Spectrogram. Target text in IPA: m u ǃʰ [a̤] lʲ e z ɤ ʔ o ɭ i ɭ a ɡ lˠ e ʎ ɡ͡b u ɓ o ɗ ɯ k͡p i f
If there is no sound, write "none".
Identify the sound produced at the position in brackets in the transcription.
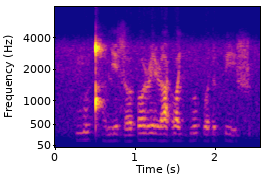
a̤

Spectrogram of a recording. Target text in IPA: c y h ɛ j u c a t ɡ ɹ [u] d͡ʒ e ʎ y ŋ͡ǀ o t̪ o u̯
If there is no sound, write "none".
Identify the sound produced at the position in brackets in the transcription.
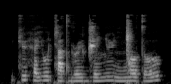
y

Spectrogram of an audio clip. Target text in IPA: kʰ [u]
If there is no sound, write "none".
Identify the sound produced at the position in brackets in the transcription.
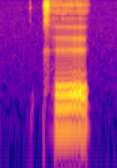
ø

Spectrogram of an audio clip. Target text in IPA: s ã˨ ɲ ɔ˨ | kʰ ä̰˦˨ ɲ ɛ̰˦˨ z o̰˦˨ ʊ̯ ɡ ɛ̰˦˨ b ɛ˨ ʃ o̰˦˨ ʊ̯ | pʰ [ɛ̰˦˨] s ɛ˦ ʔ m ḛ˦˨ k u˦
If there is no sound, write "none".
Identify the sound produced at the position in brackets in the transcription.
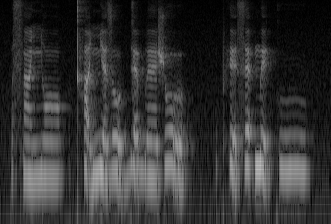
ḛ˦˨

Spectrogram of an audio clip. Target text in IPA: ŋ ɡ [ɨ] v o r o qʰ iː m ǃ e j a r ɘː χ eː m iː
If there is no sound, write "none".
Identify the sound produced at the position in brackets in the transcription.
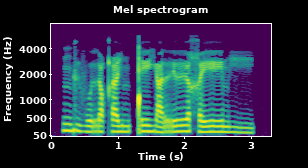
ɨ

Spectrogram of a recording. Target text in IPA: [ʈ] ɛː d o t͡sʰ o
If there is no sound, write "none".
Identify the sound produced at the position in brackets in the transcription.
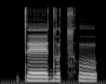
t̪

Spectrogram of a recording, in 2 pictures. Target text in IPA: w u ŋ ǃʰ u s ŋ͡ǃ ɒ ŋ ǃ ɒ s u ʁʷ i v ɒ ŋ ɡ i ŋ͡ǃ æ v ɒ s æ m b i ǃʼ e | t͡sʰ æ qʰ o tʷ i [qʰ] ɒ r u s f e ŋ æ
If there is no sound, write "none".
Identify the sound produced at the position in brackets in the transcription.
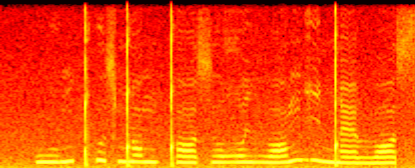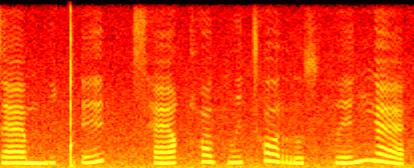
tʰ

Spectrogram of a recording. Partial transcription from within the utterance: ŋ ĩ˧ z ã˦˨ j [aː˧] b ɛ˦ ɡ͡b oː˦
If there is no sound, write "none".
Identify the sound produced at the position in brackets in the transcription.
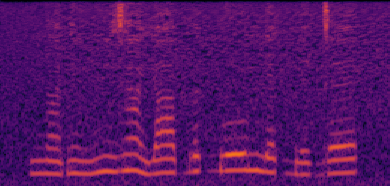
aː˧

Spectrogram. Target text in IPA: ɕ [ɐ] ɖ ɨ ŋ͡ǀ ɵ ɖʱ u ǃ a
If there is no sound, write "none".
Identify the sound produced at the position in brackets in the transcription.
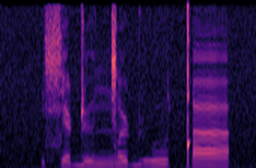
ɐ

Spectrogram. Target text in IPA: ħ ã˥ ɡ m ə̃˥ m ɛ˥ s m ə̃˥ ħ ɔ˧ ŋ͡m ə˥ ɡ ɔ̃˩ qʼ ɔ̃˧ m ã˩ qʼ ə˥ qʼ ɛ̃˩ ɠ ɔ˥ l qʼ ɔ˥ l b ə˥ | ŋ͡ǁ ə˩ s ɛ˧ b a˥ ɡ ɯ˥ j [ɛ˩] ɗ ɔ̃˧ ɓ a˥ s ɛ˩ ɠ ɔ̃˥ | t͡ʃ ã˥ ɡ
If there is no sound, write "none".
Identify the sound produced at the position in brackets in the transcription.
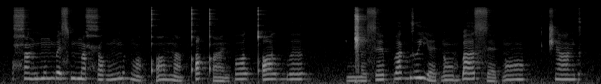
ɛ˩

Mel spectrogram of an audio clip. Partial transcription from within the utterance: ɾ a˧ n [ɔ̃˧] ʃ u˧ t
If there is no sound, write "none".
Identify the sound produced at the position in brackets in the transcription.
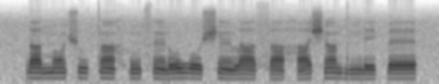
ɔ̃˧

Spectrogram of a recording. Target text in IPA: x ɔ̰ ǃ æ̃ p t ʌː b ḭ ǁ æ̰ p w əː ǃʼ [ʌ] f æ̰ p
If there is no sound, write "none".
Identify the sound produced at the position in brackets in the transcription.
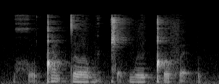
ʌ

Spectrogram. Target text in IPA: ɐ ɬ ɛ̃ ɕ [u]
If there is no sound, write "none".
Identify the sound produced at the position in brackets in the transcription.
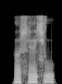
u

